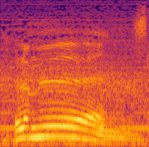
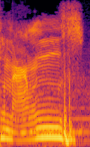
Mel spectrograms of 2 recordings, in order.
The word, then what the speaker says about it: Le Mans: But my wife pointed out it drives her mad in the background when she hears me saying Le Mans. It's Le Mans. So she has put me on the right path, and I have spent the afternoon learning the right pronunciation of this track.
